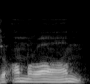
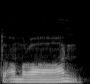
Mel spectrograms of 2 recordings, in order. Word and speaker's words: Omran: In fact, by the way, it's not even Umran. He could not even pronounce the word correctly. It is Umram, Umram, not Umran.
